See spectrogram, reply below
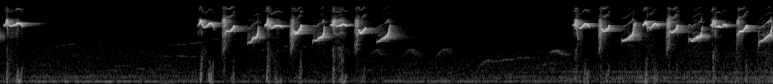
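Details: Great tit in full ngeplong, gacor singing: three bouts of bright, repeated two-syllable whistles, high note falling to lower, separated by silent pauses of about two seconds, in an otherwise quiet setting.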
